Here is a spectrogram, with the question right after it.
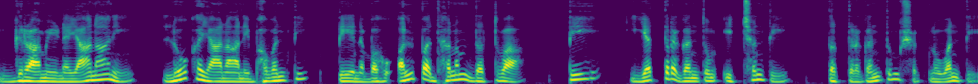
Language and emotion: Sanskrit, neutral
